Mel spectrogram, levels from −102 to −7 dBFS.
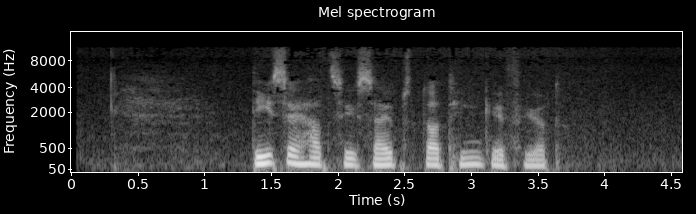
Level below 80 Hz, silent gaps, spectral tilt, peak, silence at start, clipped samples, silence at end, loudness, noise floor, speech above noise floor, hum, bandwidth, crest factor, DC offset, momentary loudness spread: -56 dBFS; none; -7.5 dB/octave; -10 dBFS; 1.35 s; under 0.1%; 1 s; -27 LUFS; -65 dBFS; 39 dB; none; 10.5 kHz; 18 dB; under 0.1%; 10 LU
